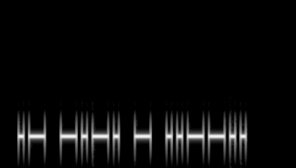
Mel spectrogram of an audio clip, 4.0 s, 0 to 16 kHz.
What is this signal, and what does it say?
Morse code, heard as a keyed tone, about 17 wpm, 700 Hz. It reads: ACT?
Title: Sentences from Top 1000 Words - Review Part 2 - 17wpm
